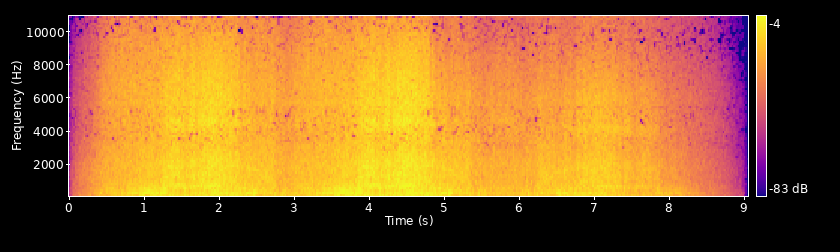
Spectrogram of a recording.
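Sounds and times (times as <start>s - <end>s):
wind in forest trees: 0.0s - 8.9s.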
